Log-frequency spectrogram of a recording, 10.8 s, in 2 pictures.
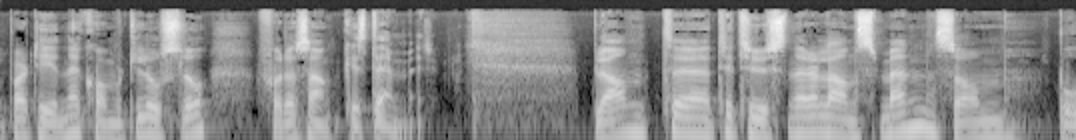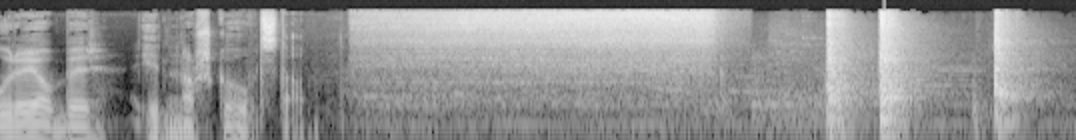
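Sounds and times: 
speech: 0.0s - 7.5s
coffee machine steaming and hissing: 7.1s - 9.2s.

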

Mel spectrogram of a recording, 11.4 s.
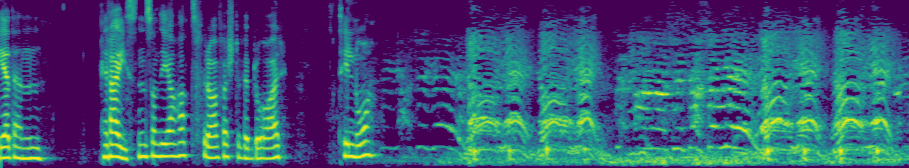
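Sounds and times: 
speech: 0.0s - 4.8s, 5.8s - 6.1s
protest crowd chanting a battle cry: 4.8s - 11.3s.

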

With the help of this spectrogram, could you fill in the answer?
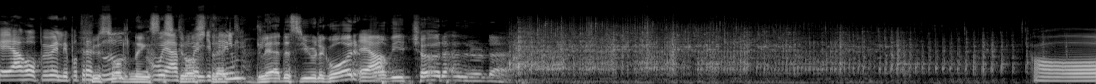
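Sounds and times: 
speech: 0.0s - 5.4s
prize wheel spinning: 5.1s - 10.6s.

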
